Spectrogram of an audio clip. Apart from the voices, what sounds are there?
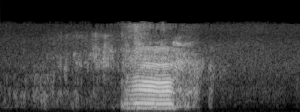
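ocean waves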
